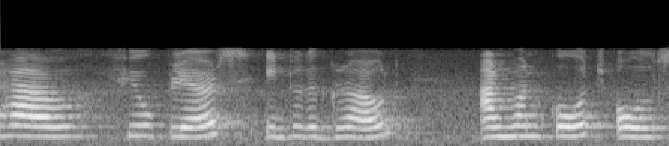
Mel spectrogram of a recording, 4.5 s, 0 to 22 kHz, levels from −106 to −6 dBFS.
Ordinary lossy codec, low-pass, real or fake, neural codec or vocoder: none; 5.4 kHz; real; none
